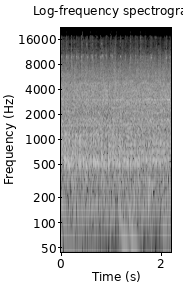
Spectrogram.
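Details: Barn-find 1970s Chevrolet C3 Corvette sitting 20 years, fresh gas and priming: steady fast starter whirring for the whole clip, never firing; cranks but won't start, before ether was used.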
